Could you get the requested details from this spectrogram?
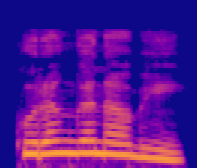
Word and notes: ಕುರಂಗನಾಭಿ: kuraŋga nābhi

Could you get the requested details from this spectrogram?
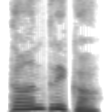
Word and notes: ತಂತ್ರಿಕೆ: kannada

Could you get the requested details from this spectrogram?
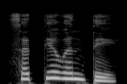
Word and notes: ಸತ್ಯವಂತ: satyavanta

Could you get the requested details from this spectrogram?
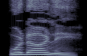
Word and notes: ಒಡಲು: kannada

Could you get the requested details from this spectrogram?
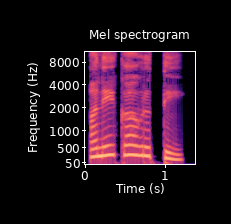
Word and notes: ಆನೆಗವರ್ತೆ: ānegavarte

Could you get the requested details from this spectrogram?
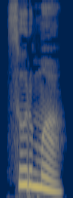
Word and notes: ಸುರಮಾ: suramā

